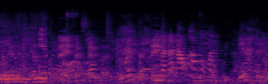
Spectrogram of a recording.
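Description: Men talk calmly in a group.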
